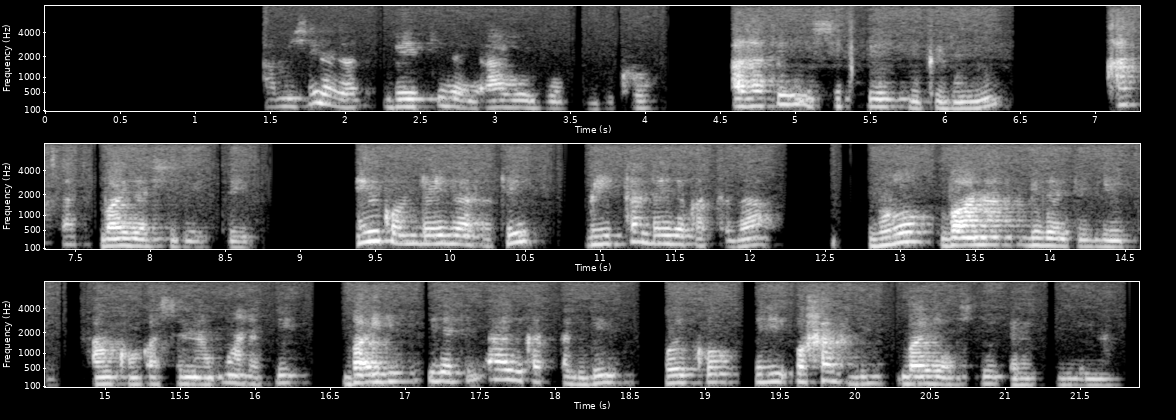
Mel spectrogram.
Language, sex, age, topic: Gamo, male, 25-35, agriculture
